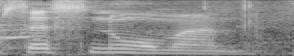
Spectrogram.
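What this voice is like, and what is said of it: Mock Irish-Jamaican accent. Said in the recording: “What kind of accent was that? ... I have my little Irish Jamaican accent. ... Jamaican, like, D-Ray ... a white man trying to speak Patwa”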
